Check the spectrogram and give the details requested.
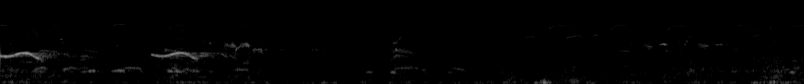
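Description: Birds calling: two loud, wavering whistled notes in the first two seconds, with softer lower calls, over many short, thin, high chirps repeated all through.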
